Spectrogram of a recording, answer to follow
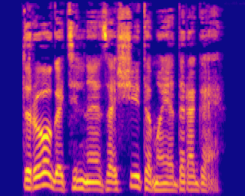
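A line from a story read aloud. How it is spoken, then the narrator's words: Velvety, venomous, mocking. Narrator (Russian): Бархатный голос звучит ядовито, насмешливо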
